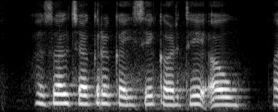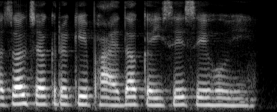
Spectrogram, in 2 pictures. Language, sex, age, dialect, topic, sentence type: Chhattisgarhi, male, 18-24, Western/Budati/Khatahi, agriculture, question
